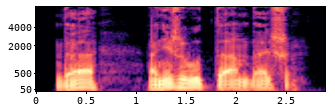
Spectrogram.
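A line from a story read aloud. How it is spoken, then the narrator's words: Wistful sigh. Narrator (Russian): Арагорн вздохнул, словно припомнив что-то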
